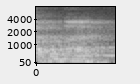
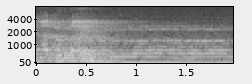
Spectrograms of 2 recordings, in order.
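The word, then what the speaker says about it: אֲדֹנָי: Se lagi silak kan harus dibaca adonai nih ini adonai makanya ketika dia begitu diberi tanda huruf hidup supaya terbacanya adonai begitu lihat tanda huruf hidupnya orang akan tahu Oh ini adonai ya begituudara itu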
